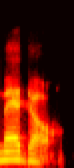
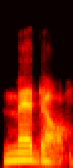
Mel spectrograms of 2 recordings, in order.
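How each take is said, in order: First: The middle consonant is a clear D. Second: The same.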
